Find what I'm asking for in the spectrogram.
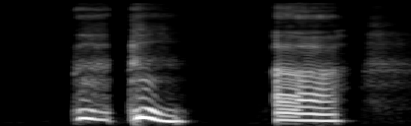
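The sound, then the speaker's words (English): Throat clearing: four short, rough, rasping bursts in quick succession, the first three loud and the last faint, with no speech. “I cleared my throat.”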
